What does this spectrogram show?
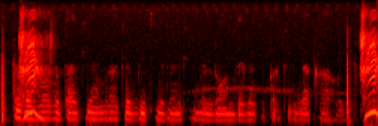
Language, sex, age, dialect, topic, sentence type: Magahi, male, 31-35, Southern, banking, question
